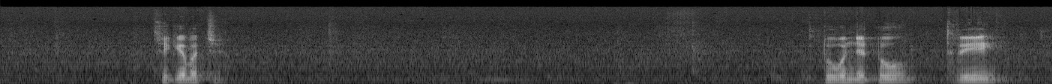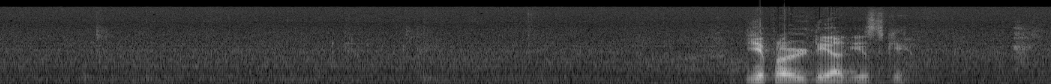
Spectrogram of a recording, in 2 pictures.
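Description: A man speaks calmly in short bursts through a clip-on microphone.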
